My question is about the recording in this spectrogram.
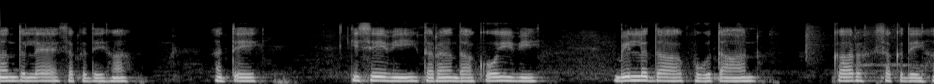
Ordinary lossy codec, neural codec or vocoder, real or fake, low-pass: none; none; real; 7.2 kHz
